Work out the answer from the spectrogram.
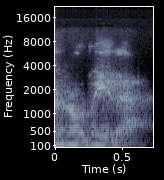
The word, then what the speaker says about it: Rohwedder: Se pronuncia Roveda en alemán.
